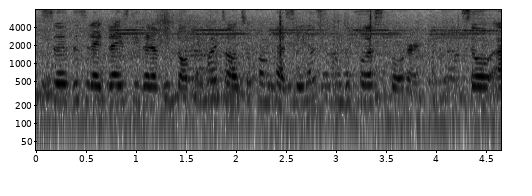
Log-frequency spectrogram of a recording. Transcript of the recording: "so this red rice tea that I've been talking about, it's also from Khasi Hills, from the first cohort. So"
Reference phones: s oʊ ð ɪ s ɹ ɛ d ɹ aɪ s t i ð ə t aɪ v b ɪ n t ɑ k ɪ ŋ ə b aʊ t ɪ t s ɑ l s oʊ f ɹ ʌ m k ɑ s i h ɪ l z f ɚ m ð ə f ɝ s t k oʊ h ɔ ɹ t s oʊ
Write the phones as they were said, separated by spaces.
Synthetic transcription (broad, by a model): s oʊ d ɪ s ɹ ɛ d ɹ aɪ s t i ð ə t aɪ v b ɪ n t ɑ k ɪ ŋ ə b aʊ ɪ t s ɑ l s oʊ f ɹ ʌ m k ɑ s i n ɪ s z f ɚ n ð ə f ɝ s t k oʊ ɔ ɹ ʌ s oʊ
